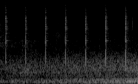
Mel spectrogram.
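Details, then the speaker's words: Pulse Equine PEMF system power test, cables plugged into the machine: crisp, even clicking in the coils about five per second over a low hum, showing the unit is working normally. "knob is off it's functioning clicking in the coils"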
